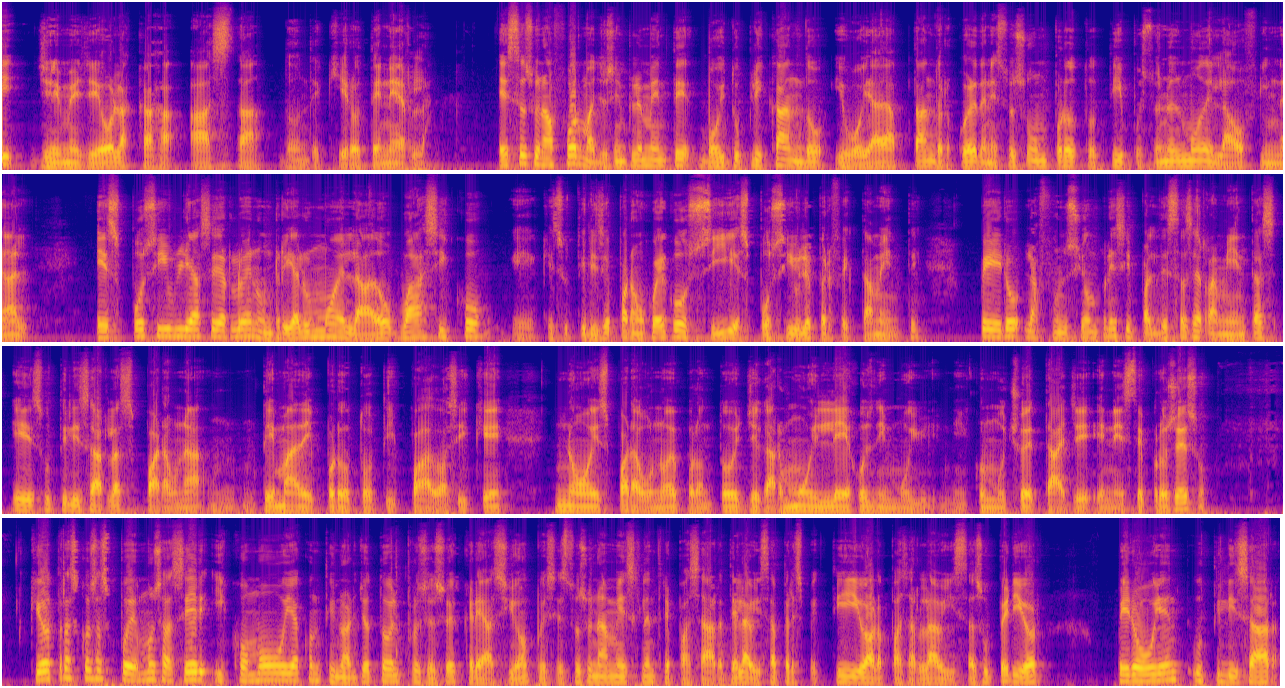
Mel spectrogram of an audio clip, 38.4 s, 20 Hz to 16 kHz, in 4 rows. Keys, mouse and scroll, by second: 2.0 scroll down 1, 2.4 middle click, 3.5 click, 5.5 scroll down 2, 7.0-7.7 scroll up 2, 18.6-19.2 scroll up 4, 19.6-20.1 scroll down 4, 24.4 shift+middle click, 24.9 click, 25.7 scroll up 1, 26.8 scroll down 1, 27.7-28.0 scroll up 2, 32.3 alt+right click, 33.2 alt+click, 34.1 alt+middle click, 35.5 scroll down 1, 35.8 alt+click, 36.3 alt+middle click.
